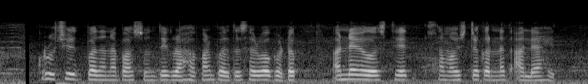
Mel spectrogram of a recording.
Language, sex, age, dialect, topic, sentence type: Marathi, female, 41-45, Standard Marathi, agriculture, statement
